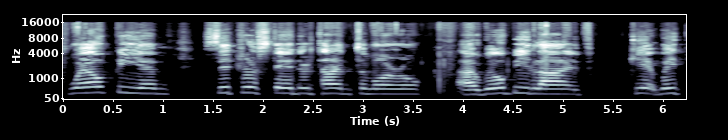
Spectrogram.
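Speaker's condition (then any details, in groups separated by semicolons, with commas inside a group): Spastic cerebral palsy; spastic quadriplegic, affects hands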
